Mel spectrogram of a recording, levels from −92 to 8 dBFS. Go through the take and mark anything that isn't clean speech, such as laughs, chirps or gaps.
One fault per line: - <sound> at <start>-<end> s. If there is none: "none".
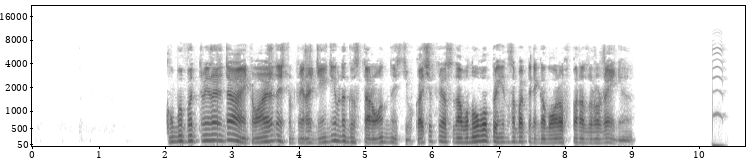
- squeak at 10.2-10.5 s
